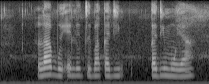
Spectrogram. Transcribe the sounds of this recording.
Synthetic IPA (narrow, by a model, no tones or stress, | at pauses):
labʊʔelet͡sʼɪba | kʼadimɔja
